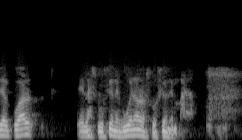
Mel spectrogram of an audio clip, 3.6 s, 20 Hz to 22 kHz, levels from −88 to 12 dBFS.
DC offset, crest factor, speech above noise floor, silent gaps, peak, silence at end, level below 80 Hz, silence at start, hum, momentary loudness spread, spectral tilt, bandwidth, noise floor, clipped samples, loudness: under 0.1%; 14 dB; 48 dB; none; -10 dBFS; 0.15 s; -52 dBFS; 0 s; none; 19 LU; -11.5 dB/octave; 3.8 kHz; -70 dBFS; under 0.1%; -23 LUFS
